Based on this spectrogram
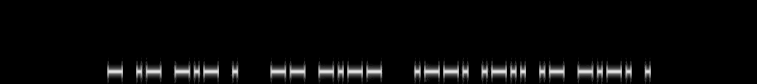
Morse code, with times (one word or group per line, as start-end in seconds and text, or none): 1.1-2.4 TAKE
2.7-3.8 MY
4.2-6.5 PLACE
